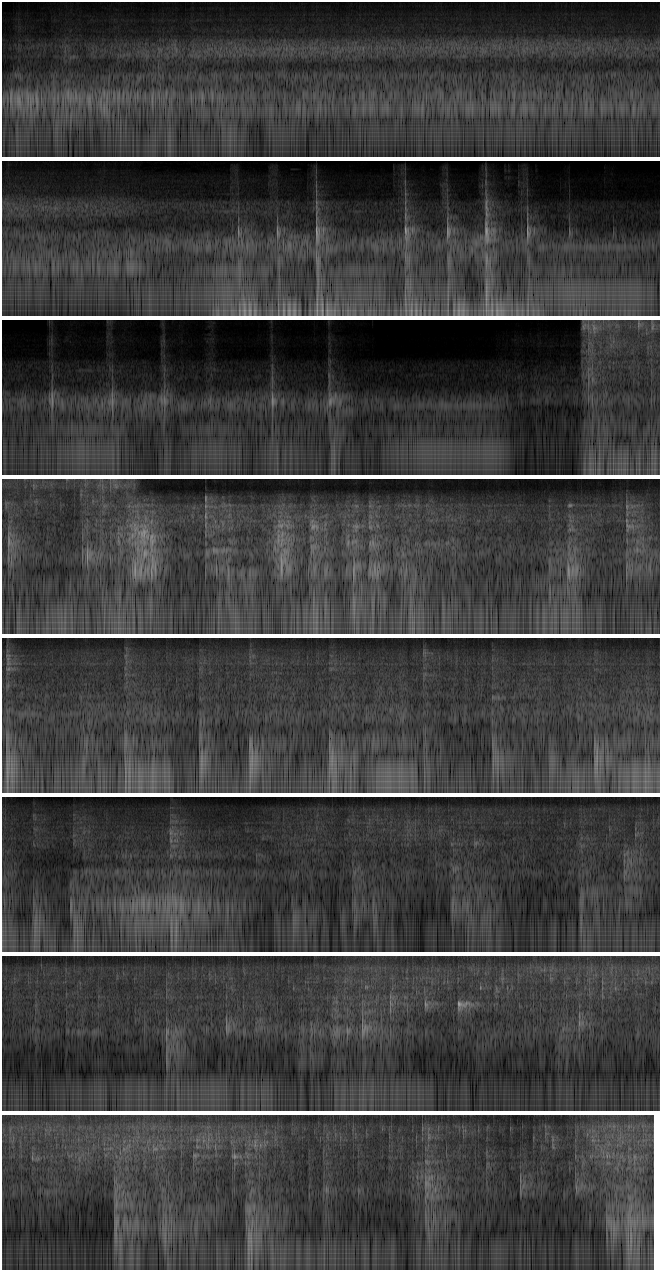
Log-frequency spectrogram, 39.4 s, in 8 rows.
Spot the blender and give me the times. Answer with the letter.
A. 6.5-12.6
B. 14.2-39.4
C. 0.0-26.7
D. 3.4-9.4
C.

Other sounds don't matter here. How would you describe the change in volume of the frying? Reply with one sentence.
The volume of the frying goes down, then up.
